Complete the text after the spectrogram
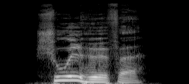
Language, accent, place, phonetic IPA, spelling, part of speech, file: German, Germany, Berlin, [ˈʃuːlˌhøːfə], Schulhöfe, noun, De-Schulhöfe.ogg
- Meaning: nominative/accusative/genitive plural of Schulhof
